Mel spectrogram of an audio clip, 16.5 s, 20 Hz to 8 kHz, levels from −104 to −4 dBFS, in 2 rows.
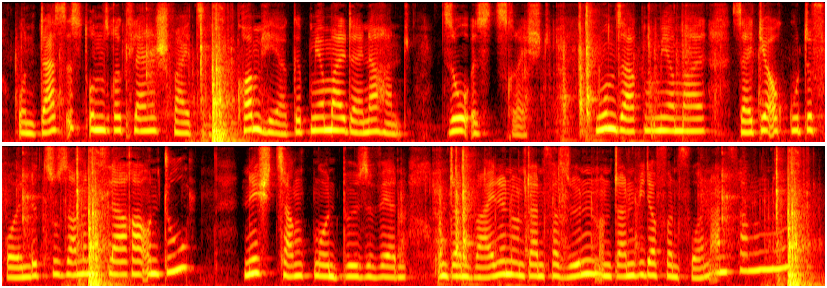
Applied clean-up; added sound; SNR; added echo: none; Slam; 6 dB; none.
